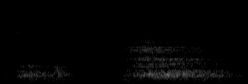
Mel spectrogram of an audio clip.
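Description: Near silence with two faint breaths of a person standing still after coming up from a forward bend: a short one just after the start and a longer one in the second half.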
